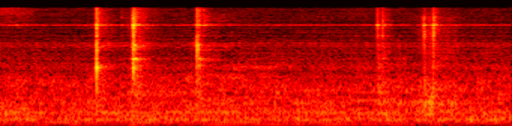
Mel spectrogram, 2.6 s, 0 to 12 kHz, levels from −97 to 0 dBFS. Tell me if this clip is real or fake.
fake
